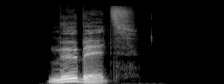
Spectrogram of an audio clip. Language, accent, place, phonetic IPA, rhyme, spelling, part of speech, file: German, Germany, Berlin, [ˈmøːbl̩s], -øːbl̩s, Möbels, noun, De-Möbels.ogg
- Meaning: genitive singular of Möbel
